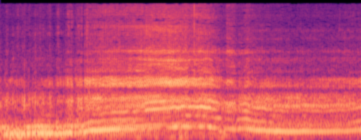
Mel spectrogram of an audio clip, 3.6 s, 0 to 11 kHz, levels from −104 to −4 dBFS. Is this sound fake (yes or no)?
no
